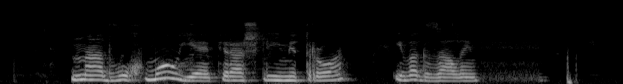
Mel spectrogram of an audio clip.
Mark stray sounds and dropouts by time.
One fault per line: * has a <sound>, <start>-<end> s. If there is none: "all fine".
all fine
